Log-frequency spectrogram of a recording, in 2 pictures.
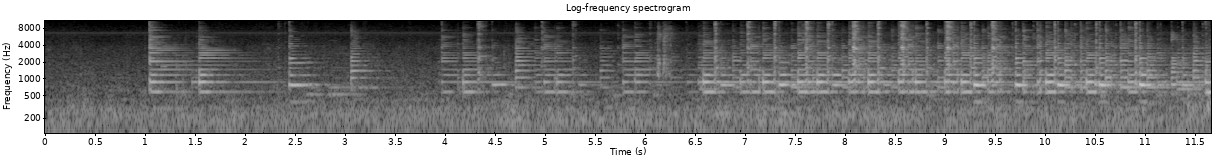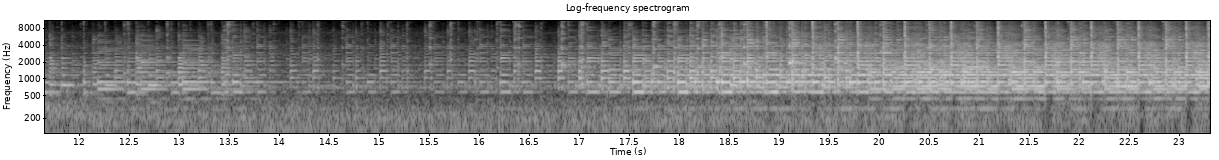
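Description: Tsugaru shamisen played solo: after about a second of quiet, a few separate struck notes, then from about six seconds in a fast, continuous run of notes that grows louder and denser near the end.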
